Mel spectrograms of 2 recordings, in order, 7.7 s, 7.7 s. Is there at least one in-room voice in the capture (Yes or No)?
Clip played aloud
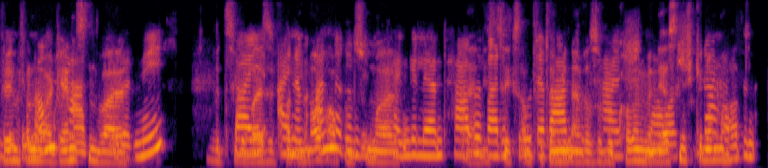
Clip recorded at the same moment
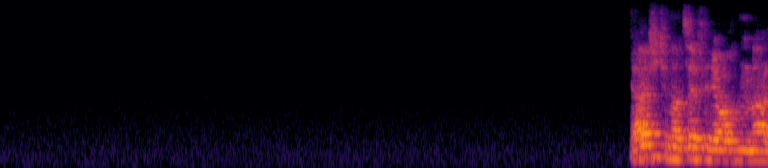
Yes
